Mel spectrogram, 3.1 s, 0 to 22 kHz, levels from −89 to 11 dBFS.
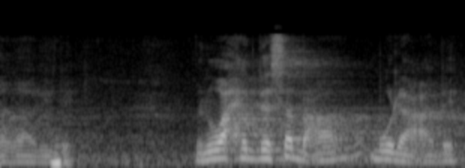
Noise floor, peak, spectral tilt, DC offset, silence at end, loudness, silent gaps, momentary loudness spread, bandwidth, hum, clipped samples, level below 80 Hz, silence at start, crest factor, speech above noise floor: -53 dBFS; -10 dBFS; -6 dB/octave; under 0.1%; 0 s; -30 LUFS; none; 9 LU; 10.5 kHz; none; under 0.1%; -46 dBFS; 0 s; 20 dB; 24 dB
